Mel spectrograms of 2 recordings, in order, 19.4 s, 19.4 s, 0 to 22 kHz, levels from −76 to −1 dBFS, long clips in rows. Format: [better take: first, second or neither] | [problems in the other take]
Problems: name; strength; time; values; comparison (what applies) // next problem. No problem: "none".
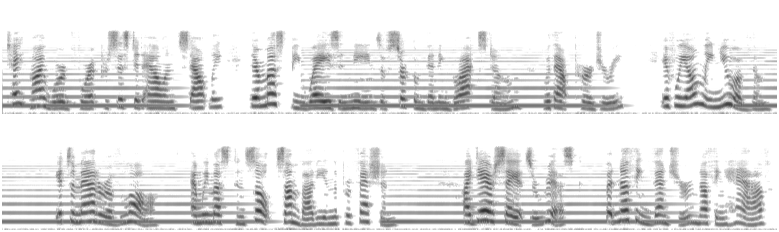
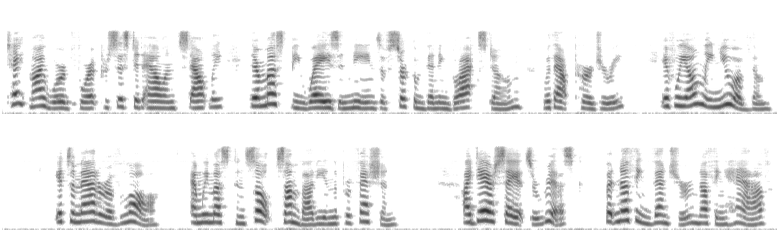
second | background sound (Wind instrument, woodwind instrument); 9 dB below the speech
